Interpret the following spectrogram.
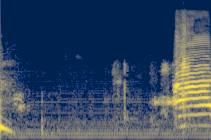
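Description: A short pause on a radio phone-in line with a steady low electrical hum and a faint click, then a caller's high-pitched voice coming in over the telephone line near the end.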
